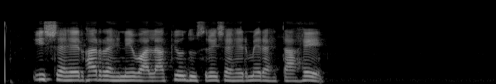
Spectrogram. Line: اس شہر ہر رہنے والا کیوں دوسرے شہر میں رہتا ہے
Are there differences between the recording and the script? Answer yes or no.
no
